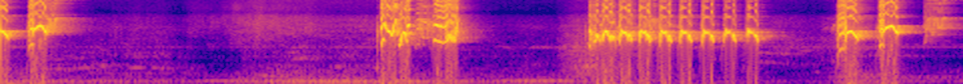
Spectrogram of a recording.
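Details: Masteran of a lesser green leafbird (cucak ijo) loaded with imitated fighting-sparrow, lovebird and sunbird phrases: paired shrill chips, then a fast run of about ten rapid identical notes, ending in more doubled chirps.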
